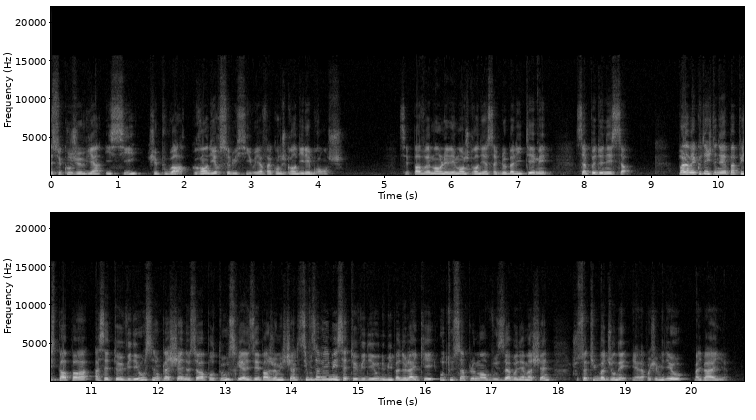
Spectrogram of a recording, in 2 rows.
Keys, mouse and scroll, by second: 1.2-3.7 drag, 7.9-8.5 scroll down 5, 8.5-9.2 scroll up 3, 9.2-20.8 scroll up 2.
